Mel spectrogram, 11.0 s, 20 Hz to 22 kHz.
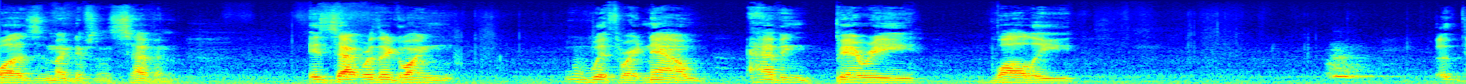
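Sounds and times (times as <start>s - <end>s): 
speech: 0.0s - 1.4s, 2.3s - 3.5s, 4.2s - 8.1s, 10.8s - 10.9s
low steady background hum: 0.0s - 10.9s
faint dog bark: 10.0s - 10.5s.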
